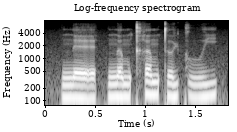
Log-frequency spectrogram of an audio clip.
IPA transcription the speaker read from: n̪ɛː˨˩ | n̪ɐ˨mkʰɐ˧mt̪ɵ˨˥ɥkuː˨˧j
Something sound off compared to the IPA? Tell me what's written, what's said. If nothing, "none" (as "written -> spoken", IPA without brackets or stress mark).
none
